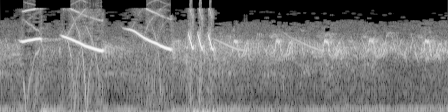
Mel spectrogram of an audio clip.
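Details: Rufous-collared sparrow (Zonotrichia capensis) singing: two or three clear, slurred whistles gliding downward, then a short, rapid, dry trill, over a steady background chorus of other chirping birds.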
